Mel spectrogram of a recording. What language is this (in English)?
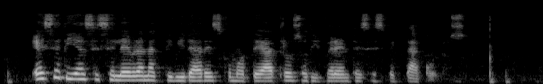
Spanish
